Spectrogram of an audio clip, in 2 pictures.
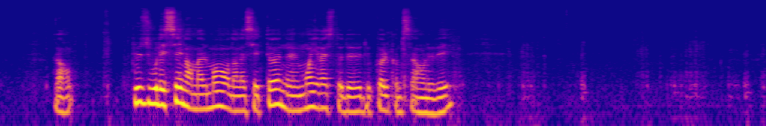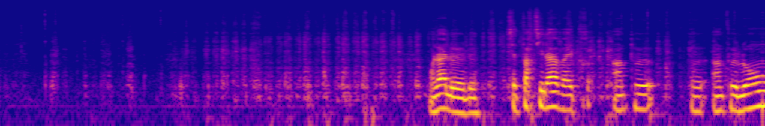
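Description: A small metal tool scrapes lightly against a metal part.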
